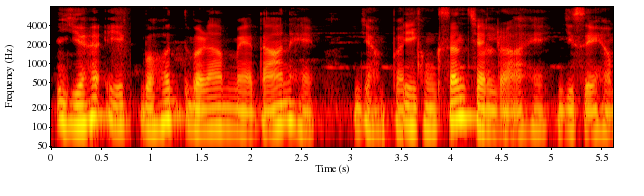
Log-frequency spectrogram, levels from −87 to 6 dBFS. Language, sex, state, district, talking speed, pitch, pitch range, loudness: Hindi, male, Uttar Pradesh, Etah, 170 wpm, 100 Hz, 90-115 Hz, -30 LUFS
